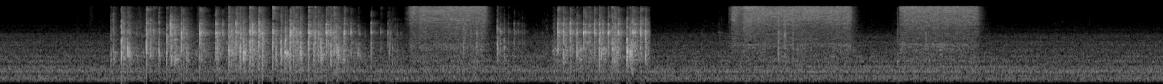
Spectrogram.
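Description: Five short blasts of white acrylic primer being sprayed, each a loud hiss that starts and stops abruptly. The first, longest blast and the third are crackly and spitting, the other three a smooth hiss.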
